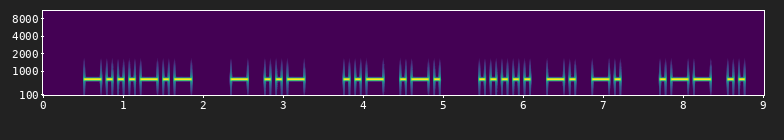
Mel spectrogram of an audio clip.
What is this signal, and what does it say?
Morse code, heard as a keyed tone, about 17 wpm, 700 Hz. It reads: <BK> TU UR 5NN WI
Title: Common QSO Phrases Encore 17wpm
